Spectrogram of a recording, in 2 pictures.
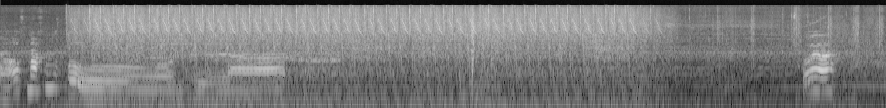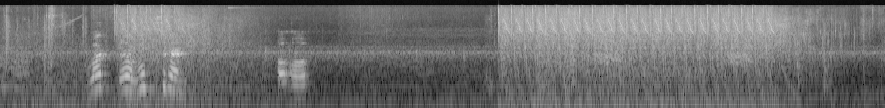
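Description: Energy guns fire in rapid, roaring bursts.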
